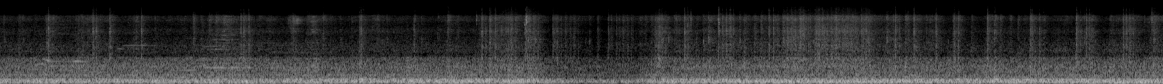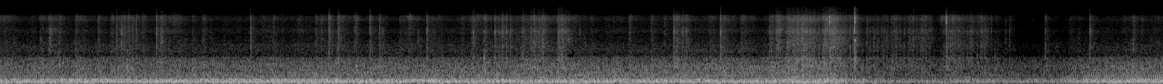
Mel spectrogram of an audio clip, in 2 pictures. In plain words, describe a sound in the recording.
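A train rumbles and rattles steadily along the tracks, heard from inside.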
